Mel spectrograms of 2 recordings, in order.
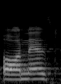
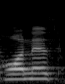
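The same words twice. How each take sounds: First: "honest" beginning on the O vowel; silent H. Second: "honest" with an audible H; H sounded. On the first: Teacher recaps the right reading, "honest" with H silent. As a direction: leave out the H in "honest". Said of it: "एच की जो ध्वनि है वो दबा दी जाती है". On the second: Teacher recaps the misreading, "honest" with H voiced. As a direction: voice the first letter H in "honest". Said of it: "ये तो हमने समझ गया". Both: Shown as a demonstration.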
